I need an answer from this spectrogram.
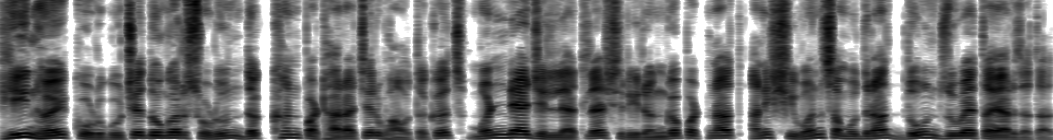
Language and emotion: Goan Konkani, neutral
